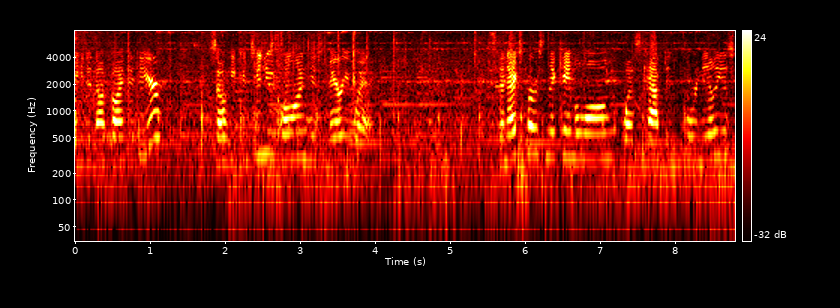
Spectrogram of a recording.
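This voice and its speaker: A woman giving guided tour commentary from a horse carriage outdoors, with a loud voice and a chatty, joking manner. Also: high voice, poor audio. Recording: background music over the voice.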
